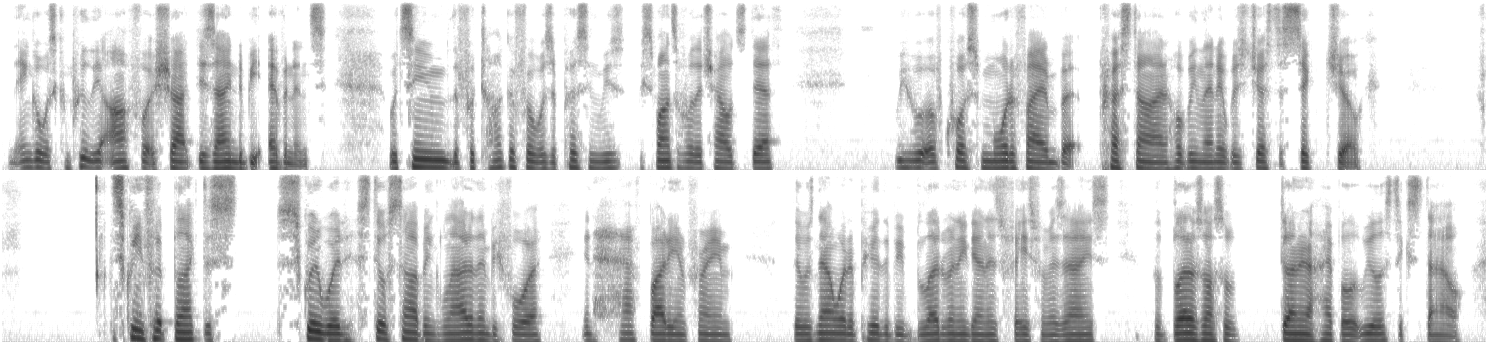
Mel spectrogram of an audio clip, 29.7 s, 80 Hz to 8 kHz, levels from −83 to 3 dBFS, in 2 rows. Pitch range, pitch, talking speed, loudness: 105-125 Hz, 115 Hz, 165 wpm, -22 LUFS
